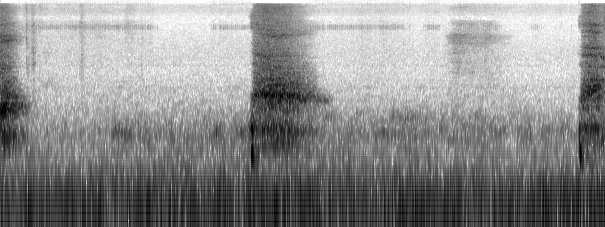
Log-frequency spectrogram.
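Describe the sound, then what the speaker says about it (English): Breath during a Pilates exercise: two or three quiet, breathy exhales separated by long pauses, close to the microphone but faint. "Exhale."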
